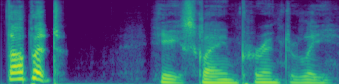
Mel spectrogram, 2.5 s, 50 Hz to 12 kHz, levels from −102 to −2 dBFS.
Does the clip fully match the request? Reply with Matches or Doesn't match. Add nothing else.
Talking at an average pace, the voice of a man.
Doesn't match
